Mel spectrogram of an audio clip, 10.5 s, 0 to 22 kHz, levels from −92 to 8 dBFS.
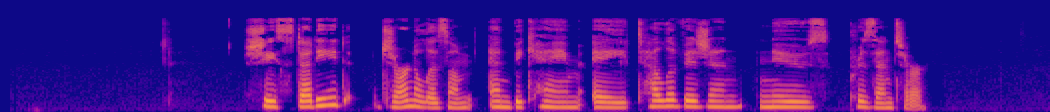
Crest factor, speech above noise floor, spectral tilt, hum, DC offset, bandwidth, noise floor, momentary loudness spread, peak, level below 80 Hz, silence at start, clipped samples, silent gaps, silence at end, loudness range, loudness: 20 dB; 53 dB; -5 dB/octave; none; under 0.1%; 11.5 kHz; -74 dBFS; 13 LU; -4 dBFS; -70 dBFS; 2.45 s; under 0.1%; none; 1.25 s; 4 LU; -22 LUFS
